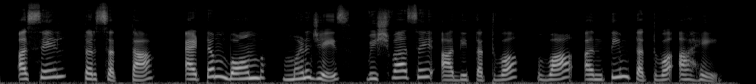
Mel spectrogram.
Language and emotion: Marathi, neutral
